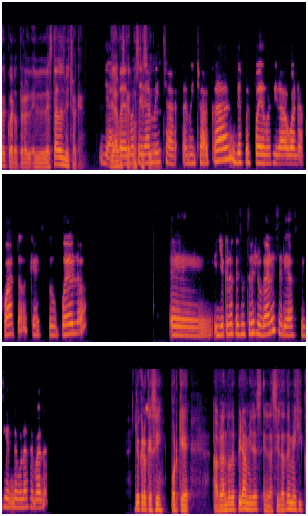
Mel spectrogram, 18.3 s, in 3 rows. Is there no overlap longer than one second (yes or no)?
no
